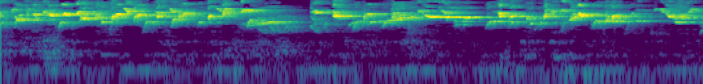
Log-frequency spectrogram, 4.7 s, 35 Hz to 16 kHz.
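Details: Fast, sparkling twittering of a European goldfinch, recorded 8 November 2019. Bright chirps and buzzy trills pour out almost without pause, with one brief lull near the middle.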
